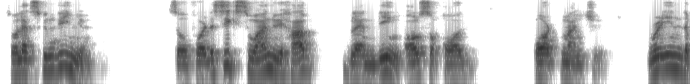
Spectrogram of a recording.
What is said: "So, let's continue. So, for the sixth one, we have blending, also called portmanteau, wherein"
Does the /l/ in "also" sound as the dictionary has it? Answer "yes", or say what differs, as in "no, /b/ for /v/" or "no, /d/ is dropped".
yes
